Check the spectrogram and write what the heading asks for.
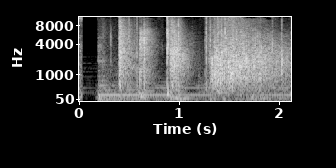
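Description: Soundtrack of an inserted film clip: music with a few sharp thuds in the first second, then a dense rush of crowd noise from a large audience in the second half.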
